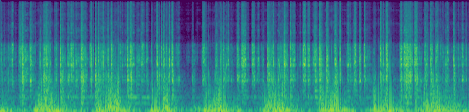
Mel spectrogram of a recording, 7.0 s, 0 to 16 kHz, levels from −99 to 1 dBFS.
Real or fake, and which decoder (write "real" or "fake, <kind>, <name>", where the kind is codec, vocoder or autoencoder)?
real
